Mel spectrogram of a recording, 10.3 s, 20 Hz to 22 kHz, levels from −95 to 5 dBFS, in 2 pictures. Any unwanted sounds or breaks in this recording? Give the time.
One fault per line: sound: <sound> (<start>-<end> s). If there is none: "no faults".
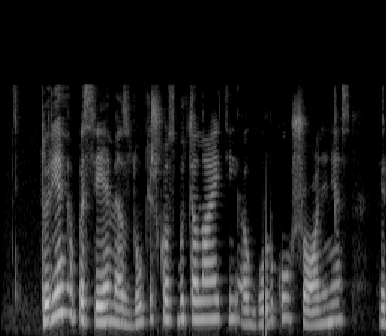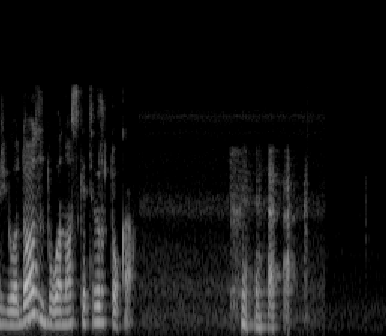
sound: dropout (3.5-3.5 s)
sound: laugh (8.2-9.3 s)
